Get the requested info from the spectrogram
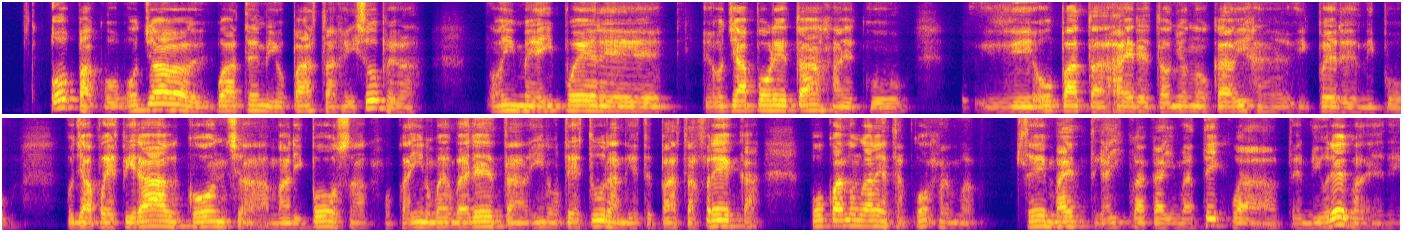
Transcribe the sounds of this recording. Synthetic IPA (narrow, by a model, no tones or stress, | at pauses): opakood͡ʒaakʷat̪ẽmbiopast̪aɦejsupeβa | õĩmẽipweɾe | od͡ʒapoɾet̪ahaeko | eopat̪ahaeɾet̪aõɲõnokaβihaeipʷeɾend̪ipo | od͡ʒapoespiɾalkont͡ʃa̰maɾiposaokʷaiɾũmbaembaeɾet̪aiɾũt̪est̪uɾand̪iet̪epast̪afɾeka | okʷanũɡaɾẽt̪akomema | sembaet̪aikʷakaimbat̪ekʷat̪embiuɾekʷaeɾe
